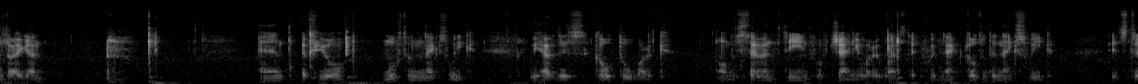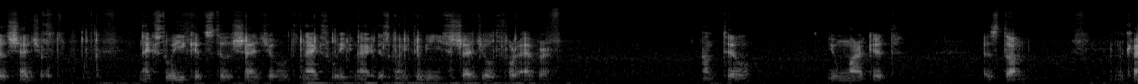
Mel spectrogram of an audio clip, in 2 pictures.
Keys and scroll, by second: 0.0-0.3 typing, 1.6 a, 3.6 f, 9.0 f, 12.4 f, 13.8-16.5 typing.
